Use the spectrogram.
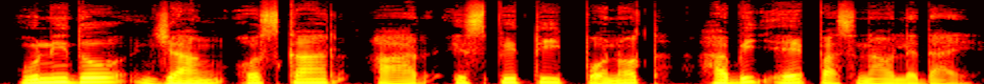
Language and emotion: Santali, neutral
